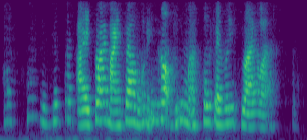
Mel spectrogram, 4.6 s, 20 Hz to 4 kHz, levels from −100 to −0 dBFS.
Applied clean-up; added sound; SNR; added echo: neural mask model DeepFilterNet 3.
